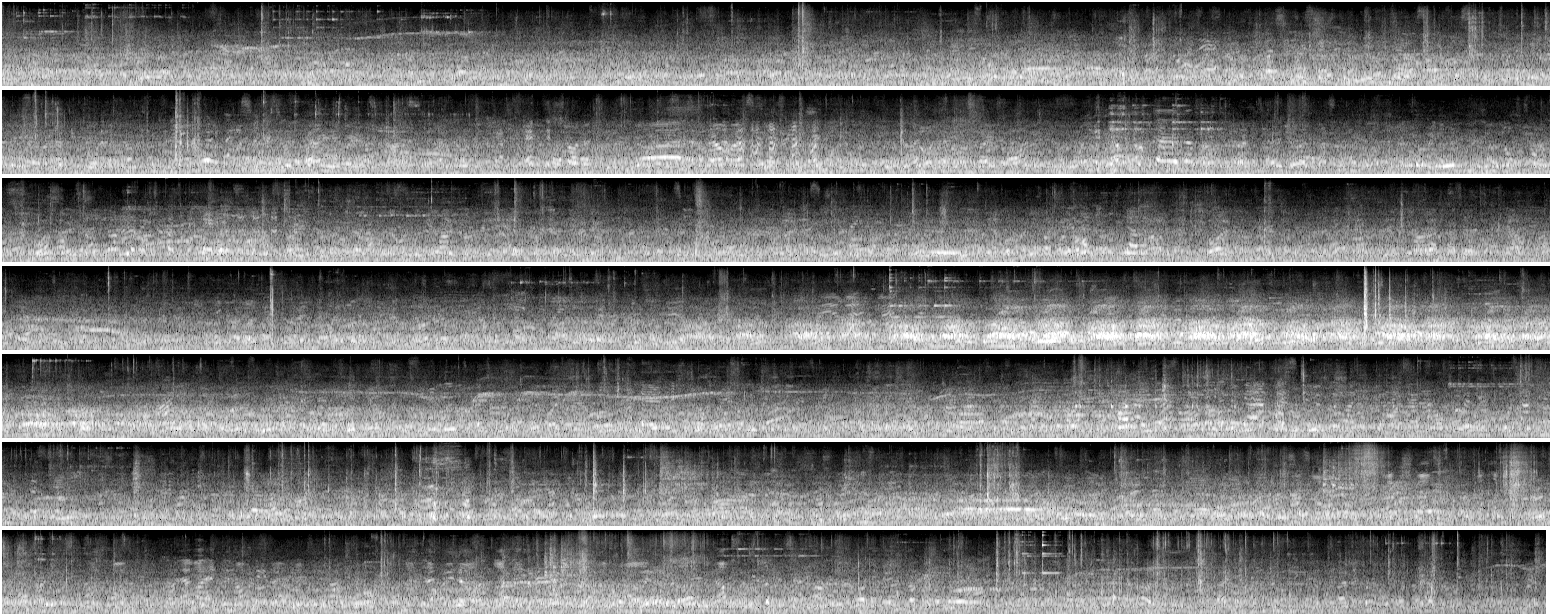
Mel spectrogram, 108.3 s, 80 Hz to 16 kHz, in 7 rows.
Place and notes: berlin, skalitzer straße: 1st may soundwalk (6) - the city, the country & me: 1st may soundwalk (6)
1st may soundwalk with udo noll
the city, the country & me: may 1, 2011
